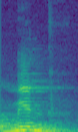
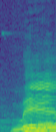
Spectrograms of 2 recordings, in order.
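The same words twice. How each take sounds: First: The n sound is pronounced clearly. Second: The n sound is hidden and blurred. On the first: The speaker calls it wrong. "Nggak boleh dibaca min ya. Kalau min nanti izhar" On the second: The speaker calls it right. "Bacanya min samar"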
